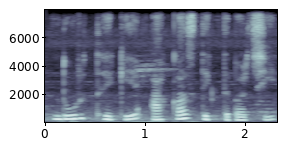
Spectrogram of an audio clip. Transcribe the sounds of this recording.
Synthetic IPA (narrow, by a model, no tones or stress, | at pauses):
d̪uɾt̪ʰekeakəsd̪ek̚ʰt̪epəɾt͡ʃʰi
